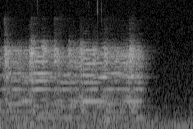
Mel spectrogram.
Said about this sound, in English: Don't mind his phone. It's fine. That's why I keep it unedited, because this is what happens in real life when you're talking to people.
